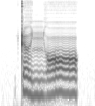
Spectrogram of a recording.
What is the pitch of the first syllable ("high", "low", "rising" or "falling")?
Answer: falling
